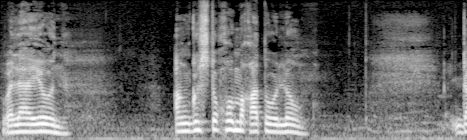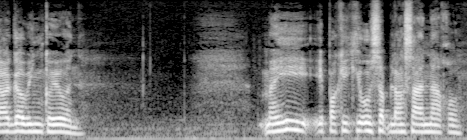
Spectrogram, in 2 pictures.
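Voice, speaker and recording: A man's voice: a little high, steady tone, a little slow, pauses often, close to an everyday voice. A man acting a loyal, encouraging friend in a radio drama, speaking in an earnest, reassuring way. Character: loyal, encouraging male friend, steady and sincere.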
